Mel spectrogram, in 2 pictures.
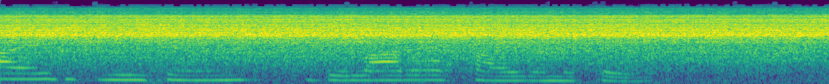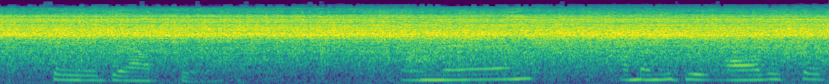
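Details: Magnetostrictive ultrasonic scaler used on a typodont, mandibular anterior sextant, dental hygiene training: steady high hiss with water spray and brief squealing tones as the tip works the teeth.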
